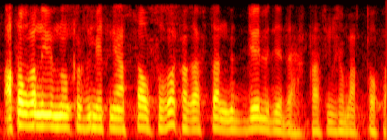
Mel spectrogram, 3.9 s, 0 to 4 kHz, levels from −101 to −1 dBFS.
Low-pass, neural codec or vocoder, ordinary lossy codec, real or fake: 3.6 kHz; codec, 16 kHz in and 24 kHz out, 1.1 kbps, FireRedTTS-2 codec; none; fake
